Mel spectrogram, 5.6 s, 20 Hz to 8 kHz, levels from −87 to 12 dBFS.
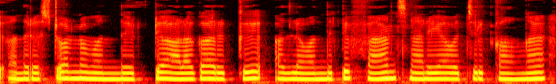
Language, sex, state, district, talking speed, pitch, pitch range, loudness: Tamil, female, Tamil Nadu, Nilgiris, 110 wpm, 215 Hz, 210-225 Hz, -14 LUFS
